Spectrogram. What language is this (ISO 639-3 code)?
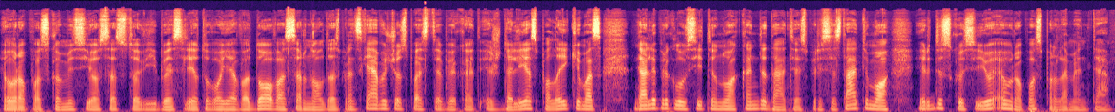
lit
